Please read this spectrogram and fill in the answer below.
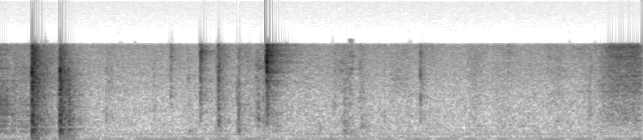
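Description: Plastic clicks and knocks of a laptop battery pack being unlatched and slid out of its bay: two sharp clicks about a third of a second apart near the start, then a few softer clicks around two to three seconds in.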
